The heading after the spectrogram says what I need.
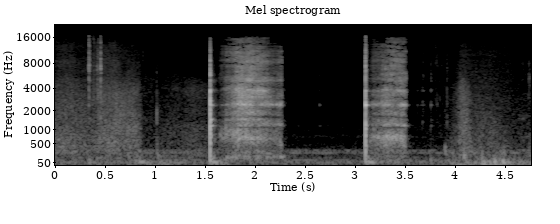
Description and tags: Scraping Wood v3
Just someone scraping wood
scrape, scraped, scraping, pull, wood, brush, pulling, grind, grinding, brushing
